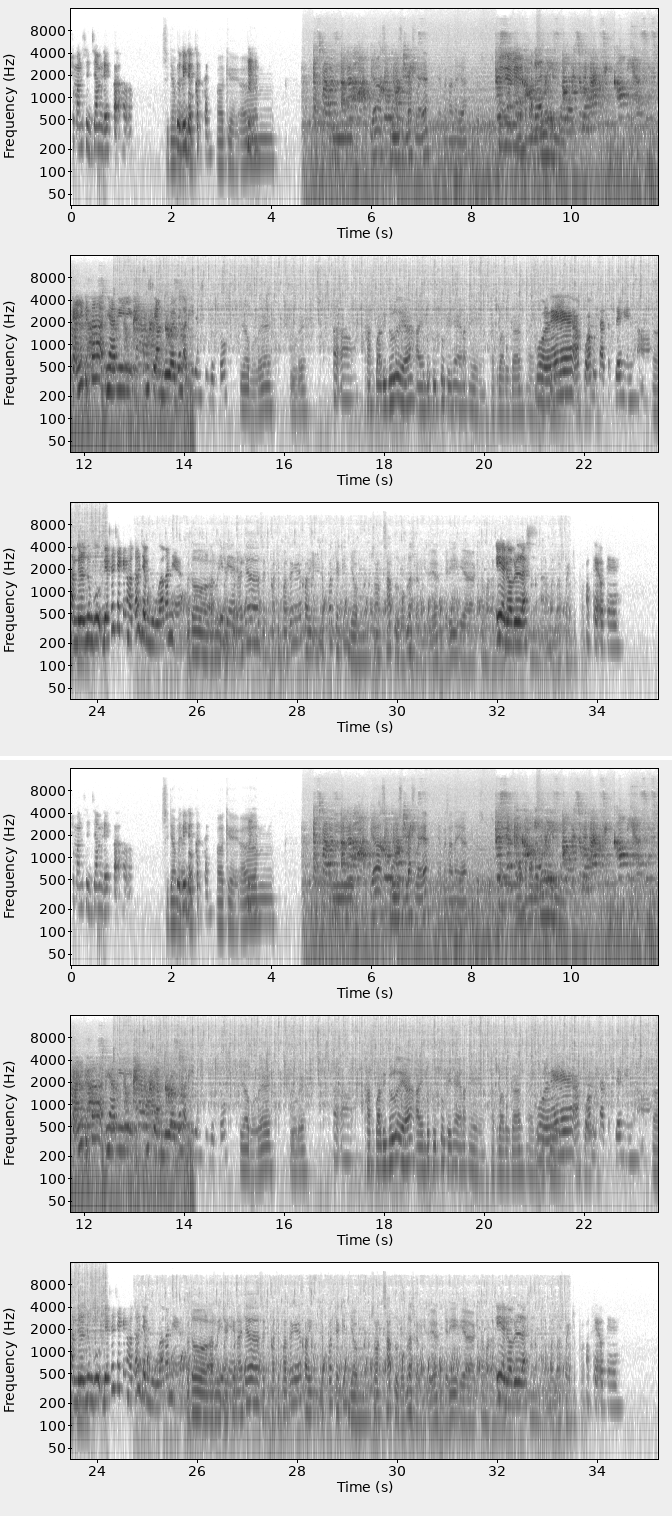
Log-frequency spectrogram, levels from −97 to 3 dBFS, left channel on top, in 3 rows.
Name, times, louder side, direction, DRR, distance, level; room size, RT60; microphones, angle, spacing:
voice 1, 0.0-1.2 2.1-2.8 3.5-3.8 8.6-10.1 11.8-14.9 17.0-17.4 21.0-25.8 26.5-27.0 32.0-33.1 33.9-34.5, left 6 dB, 85° left, 0.4 m, -29 dB
voice 2, 1.8-2.4 2.9-4.1 5.0-5.7 6.0-10.0 11.8-12.0 15.1-15.8 16.1-16.5 17.6-21.6 22.0-22.3 23.4-23.8 25.9-32.2 32.7-33.6, right 1 dB, 55° right, 1.1 m, -37 dB
sound 1, 4.6-14.2, right 1 dB, 5° right, 0.4 m, -31 dB
Liquid, 12.6-24.2, right 2 dB, 30° right, 1.6 m, -49 dB
sound 2, 24.7-33.5, right 2 dB, 90° right, 0.7 m, -44 dB
4.0 x 2.1 x 2.9 m
head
